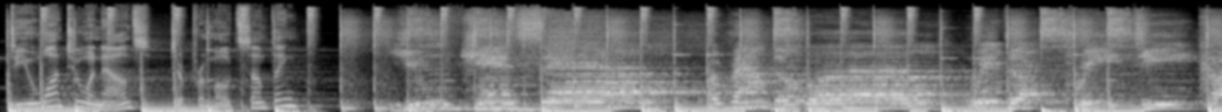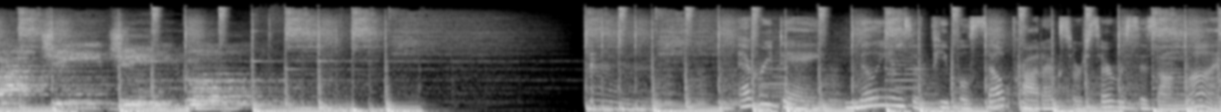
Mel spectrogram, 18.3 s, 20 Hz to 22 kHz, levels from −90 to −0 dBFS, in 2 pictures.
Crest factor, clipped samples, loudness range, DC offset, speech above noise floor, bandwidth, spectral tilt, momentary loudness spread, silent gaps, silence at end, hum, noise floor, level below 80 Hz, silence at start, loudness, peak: 16 dB; under 0.1%; 4 LU; under 0.1%; 41 dB; 19 kHz; -4 dB/octave; 5 LU; none; 0 s; none; -57 dBFS; -24 dBFS; 0.05 s; -17 LUFS; -2 dBFS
